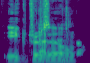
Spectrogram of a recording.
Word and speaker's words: Yggdrasil: How do you pronounce this? – I think it's Yggdrasil. – Yggdrasil.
